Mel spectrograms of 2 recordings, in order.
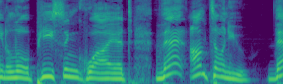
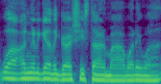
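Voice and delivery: put-on sassy, attitude-laden tone; 6 semitones lower than usual. Retelling what the wife said before her grocery trip: imitating wife's sassy tone. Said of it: "Why is she so sassy".

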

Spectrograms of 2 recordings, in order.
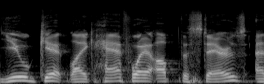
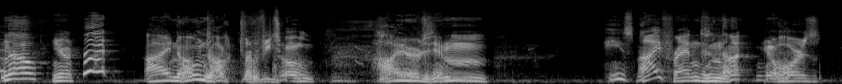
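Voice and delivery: put-on slow, echoing, disembodied villain character voice; 3 semitones higher than usual. Game master voicing the unseen doctor, answering a player claiming to be Dr. Vito, echoing voice.

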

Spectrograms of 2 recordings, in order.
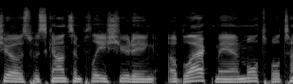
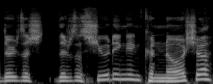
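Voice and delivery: put-on Canadian accent, pitched up, sliding onto "Kenosha"; 5 semitones higher than usual. Showing that Kenosha can't be said without a Canadian accent: put-on Canadian accent. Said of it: "impossible to say Kenosha without a Canadian accent".

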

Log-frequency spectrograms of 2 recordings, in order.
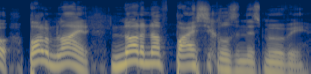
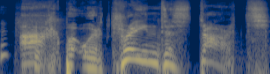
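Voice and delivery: fake, put-on Scottish accent; 3 semitones higher than usual. Joking that the school worker is a Scottish agent: put-on Scottish accent. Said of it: "the best Scottish accent I'm ever gonna do".

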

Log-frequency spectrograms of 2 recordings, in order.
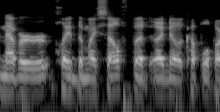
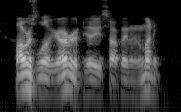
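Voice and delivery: very rapid, rattled-off fine-print disclaimer style read. Co-host playing the contract's fine print: fast fine-print disclaimer voice. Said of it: "I'm the voice that talks really fast".

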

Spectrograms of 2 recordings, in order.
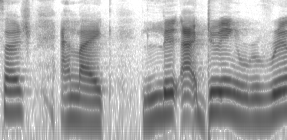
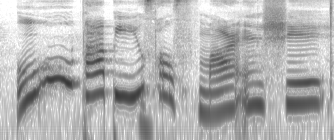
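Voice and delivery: put-on impressed girl voice, higher pitch; 12 semitones higher than usual. Acting out how a girl reacts to a pickup line: imitating an impressed girl. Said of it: "she'll be like".

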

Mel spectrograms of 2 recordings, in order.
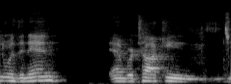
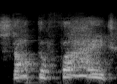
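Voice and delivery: put-on high-pitched mild yell; 13 semitones higher than usual. Retelling a fight that a commentator wanted stopped: imitating Dan Hardy screaming. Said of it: "you can hear Dan Hardy scream".

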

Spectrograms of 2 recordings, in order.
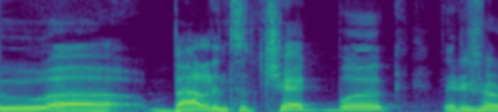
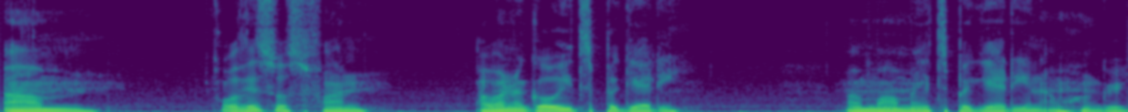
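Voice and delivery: sad, glum, downcast, mopey voice; 4 semitones lower, 4 dB quieter than usual. Wrapping up the conversation with the other speaker, sounding sad. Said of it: "That sounded really sad".

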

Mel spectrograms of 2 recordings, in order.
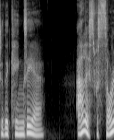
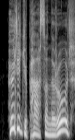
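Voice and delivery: plain

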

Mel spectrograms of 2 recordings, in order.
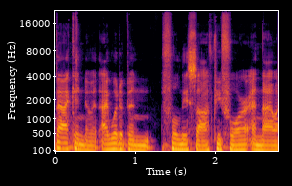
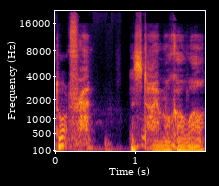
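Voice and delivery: whispery voice, lower pitch; 4 semitones lower than usual. Voicing a character during a recording session, in a whispery voice. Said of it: "the whispery voice I have".

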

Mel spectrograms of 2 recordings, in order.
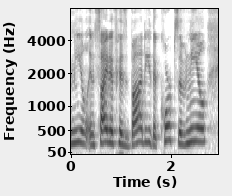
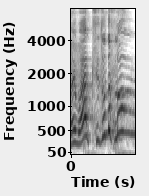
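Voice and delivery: bad put-on French accent, higher and louder; 7 semitones higher, 7 dB louder than usual. Voicing the candlestick character fleeing with Belle: bad French accent. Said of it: "I apologize to everyone here with a French accent".

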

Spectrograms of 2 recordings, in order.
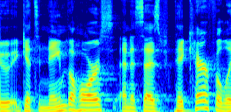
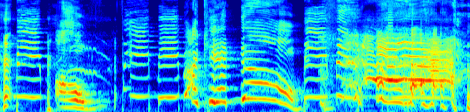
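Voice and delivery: put-on panicking voice, higher and louder; 8 dB louder than usual. Retelling a friend reacting live to a game scene: imitating Lewis freaking out. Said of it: "my best rendition of Lewis doing this".

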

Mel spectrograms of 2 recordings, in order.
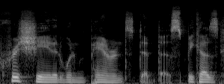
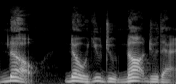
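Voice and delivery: put-on firm, raised, scolding voice; 3 semitones higher, 4 dB louder than usual. Retelling a mother scolding her kid at a counter, retelling a stern, raised voice. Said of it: "very sternly, she like raised her voice".

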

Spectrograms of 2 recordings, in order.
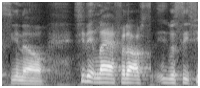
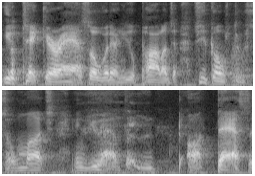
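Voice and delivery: put-on smoker's voice, lower and quieter; 8 semitones lower, 6 dB quieter than usual. Retelling how a coworker scolded him: imitating Beanie's smoker's voice. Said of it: "she had that smoker's, that smoker's voice".

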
